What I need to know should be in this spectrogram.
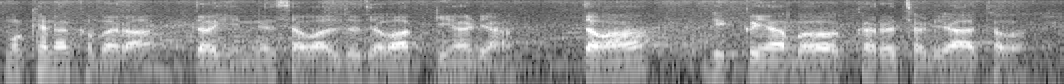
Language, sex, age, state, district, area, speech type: Sindhi, male, 18-30, Gujarat, Surat, urban, read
